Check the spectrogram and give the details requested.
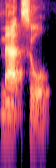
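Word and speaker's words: Matt Soule: Um, so our first speaker is Matt Soul. Is that correct pronunciation? Very close. It's Matt Soul. Matt Soul, the founder and CEO of Parallel Systems, a company developing autonomous battery electric rail vehicles.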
